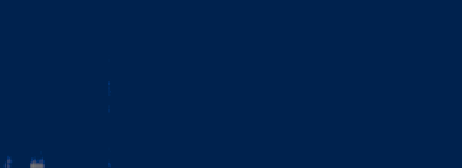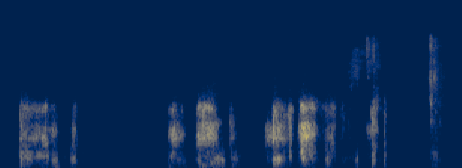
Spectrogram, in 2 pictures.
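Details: Bronchophony on chest auscultation: after a long silence, spoken syllables come through the stethoscope loud and fairly distinct though muffled, showing increased voice transmission.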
